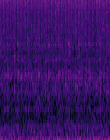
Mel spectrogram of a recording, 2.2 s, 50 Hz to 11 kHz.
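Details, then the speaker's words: 2009 Lexus GS350 after battery installation: low, uneven rumble that wavers and stumbles, barely running and will not idle or stay running; fuel pressure looks low, owner suspects something out of time or cylinders washed. "I'm thinking something's out of time maybe no idea but this will not idle can hear how that sounds it sounds crappy this will not stay running"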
